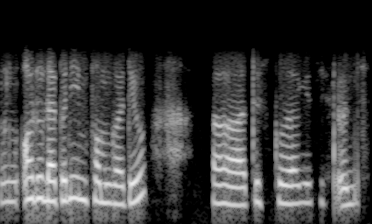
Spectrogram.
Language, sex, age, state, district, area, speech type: Nepali, female, 18-30, West Bengal, Darjeeling, rural, conversation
